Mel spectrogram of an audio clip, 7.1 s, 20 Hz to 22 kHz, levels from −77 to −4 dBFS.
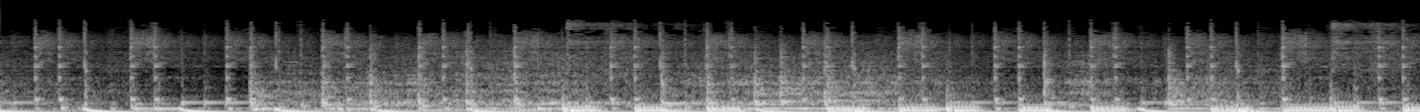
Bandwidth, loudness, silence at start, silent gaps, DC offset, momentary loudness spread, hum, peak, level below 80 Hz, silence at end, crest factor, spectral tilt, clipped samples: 10.5 kHz; -18 LUFS; 0 s; none; under 0.1%; 4 LU; none; -4 dBFS; -20 dBFS; 0 s; 12 dB; -7 dB/octave; under 0.1%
